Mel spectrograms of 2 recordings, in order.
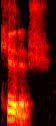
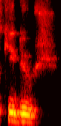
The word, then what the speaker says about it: kiddush: um um like kiddish like the word kiddush is like if we were to read that word it's ki douche right but the e in ashkenazic pronunciation the e becomes it the u becomes uh the accent goes in a different place so just you know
